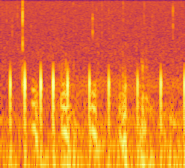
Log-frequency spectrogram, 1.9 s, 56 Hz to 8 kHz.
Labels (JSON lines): {"label": "biophony, knock croak", "recorder": "SoundTrap 300"}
